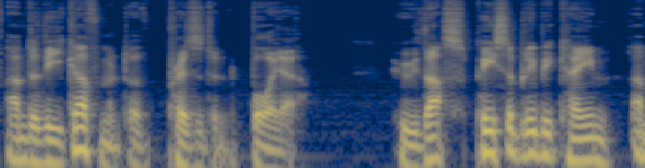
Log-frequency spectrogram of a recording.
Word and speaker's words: Boyer: So, as I said, Jean-Pierre Boyer, I think the French pronunciation is Boyer. I could go in Boyer, but it's Boyer.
